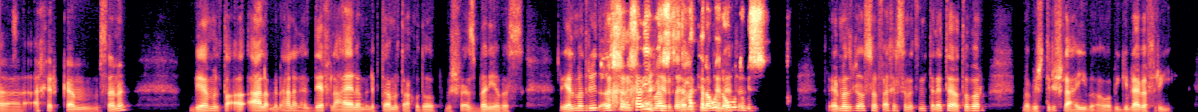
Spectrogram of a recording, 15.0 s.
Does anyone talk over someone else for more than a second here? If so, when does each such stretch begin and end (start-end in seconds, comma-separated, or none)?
7.6-9.3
